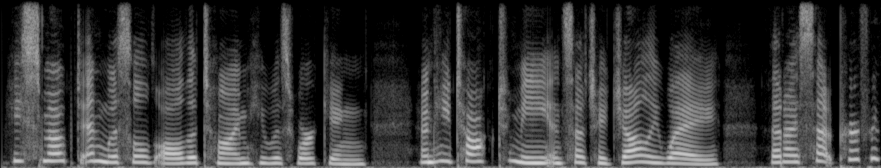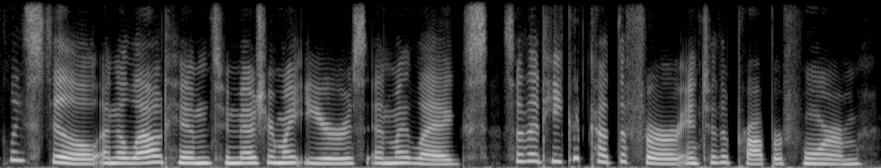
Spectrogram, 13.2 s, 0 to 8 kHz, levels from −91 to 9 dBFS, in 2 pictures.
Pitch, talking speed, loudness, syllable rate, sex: 265 Hz, 210 wpm, -17 LUFS, 4.9 syllables/s, female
